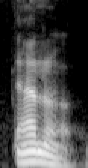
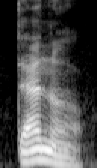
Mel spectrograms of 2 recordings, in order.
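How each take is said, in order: No difference in how they are said.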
